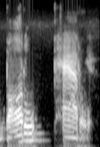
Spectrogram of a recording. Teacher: the double t kind of becomes that tap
